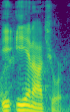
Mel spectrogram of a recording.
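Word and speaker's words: Iheanachor: Ian-Achor, okay.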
